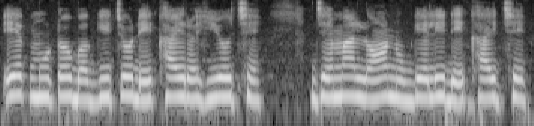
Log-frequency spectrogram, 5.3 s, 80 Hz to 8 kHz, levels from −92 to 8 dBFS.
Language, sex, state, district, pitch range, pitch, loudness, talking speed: Gujarati, female, Gujarat, Valsad, 215-235 Hz, 230 Hz, -13 LUFS, 125 wpm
